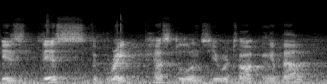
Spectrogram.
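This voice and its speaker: A man's put-on character voice, very deep and low, at a moderate pace, with clear echo and loud background noise. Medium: audio drama. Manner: formal, clinical.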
